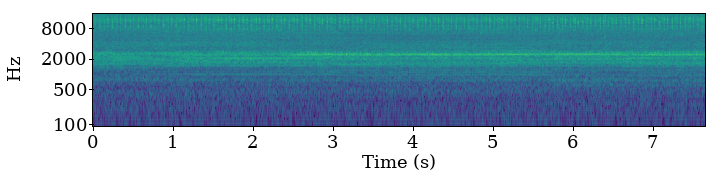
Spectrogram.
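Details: BMW X5 4.8i with N62 engine running: a thin, steady high whine or moaning sound over the general mechanical noise. Source not yet identified.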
